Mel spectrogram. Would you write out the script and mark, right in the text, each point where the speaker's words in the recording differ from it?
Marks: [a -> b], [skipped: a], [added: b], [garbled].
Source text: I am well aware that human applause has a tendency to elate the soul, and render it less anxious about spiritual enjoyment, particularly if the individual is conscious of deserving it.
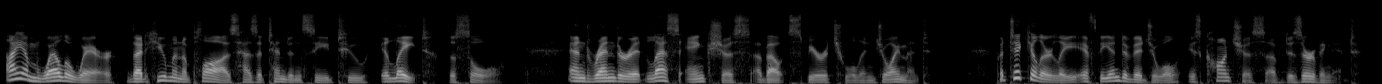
I am well aware that human applause has a tendency to elate the soul, and render it less anxious about spiritual enjoyment, particularly if the individual is conscious of deserving it.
